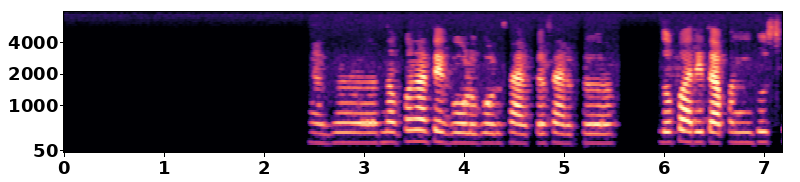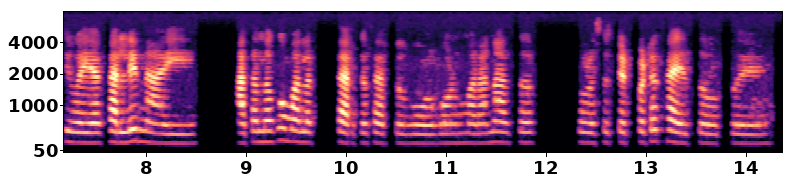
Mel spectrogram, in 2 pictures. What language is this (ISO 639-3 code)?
mar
